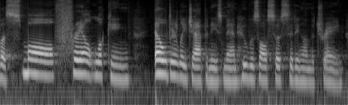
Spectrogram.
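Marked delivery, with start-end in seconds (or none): none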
